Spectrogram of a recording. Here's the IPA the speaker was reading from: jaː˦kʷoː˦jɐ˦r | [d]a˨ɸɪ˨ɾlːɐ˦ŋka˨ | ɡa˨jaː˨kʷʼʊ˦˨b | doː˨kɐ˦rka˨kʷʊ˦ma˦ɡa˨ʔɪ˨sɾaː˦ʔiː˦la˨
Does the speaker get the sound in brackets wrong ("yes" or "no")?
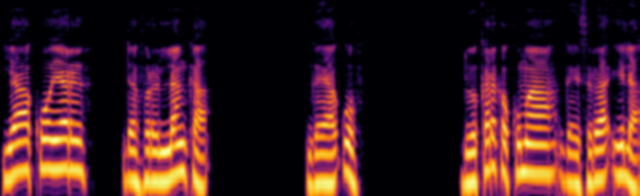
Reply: no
